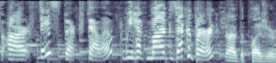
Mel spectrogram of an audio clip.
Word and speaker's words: Mark Zuckerberg: the people you just say your name and pronounce it so nobody messes it up and they have it on tape sure it's Mark Zuckerberg it was not crazy somebody was gonna connect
